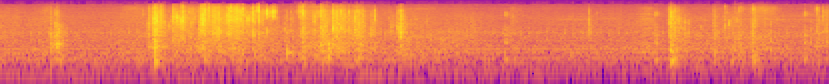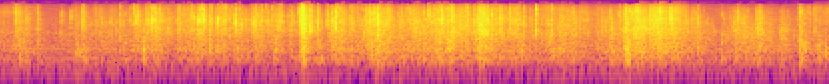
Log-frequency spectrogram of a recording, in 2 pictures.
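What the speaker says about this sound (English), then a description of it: "Here's the new plastic packaging." Plastic packaging for PA sets being handled up close, with bursts of crinkling and crumpling that come and go throughout, growing louder and busier toward the end, with no talking.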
